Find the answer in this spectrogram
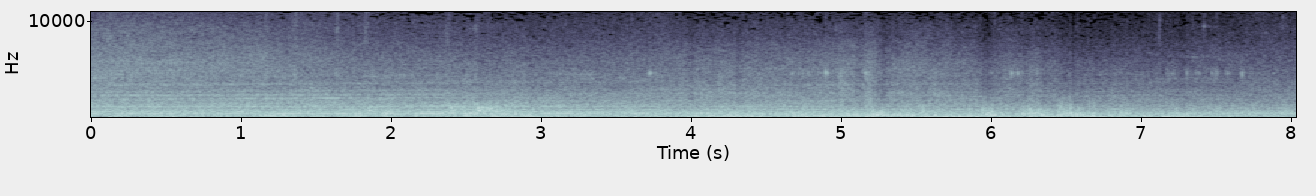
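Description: Freight train wagons rolling past on steel rails with a steady wheel rumble and clickety-clack over the rail joints. A whine of several steady tones fades out over the first two seconds.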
